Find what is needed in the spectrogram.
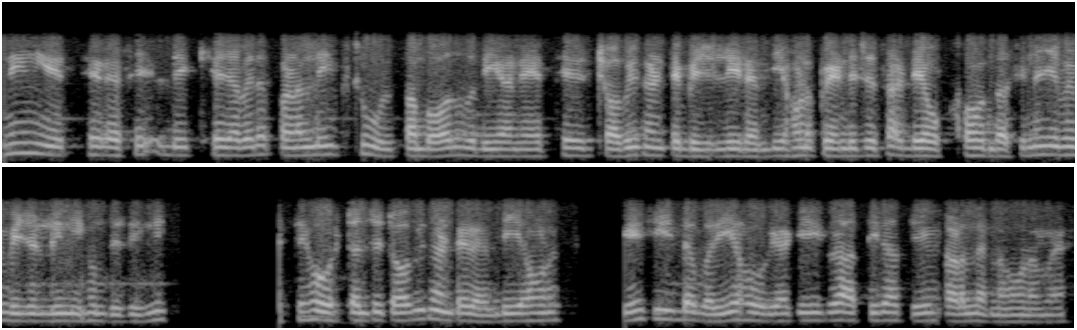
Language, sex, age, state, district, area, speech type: Punjabi, male, 18-30, Punjab, Bathinda, urban, conversation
